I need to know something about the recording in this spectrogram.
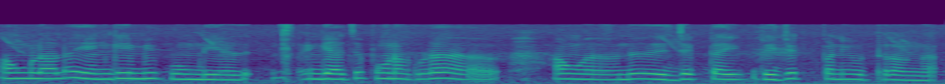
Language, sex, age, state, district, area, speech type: Tamil, female, 18-30, Tamil Nadu, Nagapattinam, urban, spontaneous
